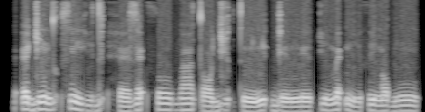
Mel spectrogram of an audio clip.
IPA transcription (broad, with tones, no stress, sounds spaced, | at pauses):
ʔ ɛ˦˨ d͡ʑ ũ˦˨ d ʊ˦ ʔ s ĩ˦˨ j i˨ d ɪ˦ ʔ h ɛ˨ z ɛ˦ ʔ θ o˦ ʊ̯ b ä˦ t ɔ˨ d͡ʑ ʊ˦ ʔ t ĩ˨ ɲ ɪ˦ ʔ ɡ e˨ ɪ̯ ŋ e˨ ɪ̯ k i˦˨ m ɛ˦ ʔ m i˨ θ i˦˨ n ɔ˦˨ b ũ˦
